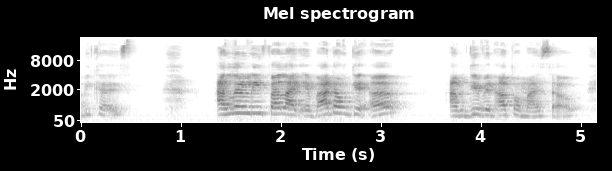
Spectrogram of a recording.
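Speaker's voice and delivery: weepy, tearful voice, crying with happiness. Speaker talking to viewers about getting up for class, crying happy tears. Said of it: "I'm crying because I'm happy".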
